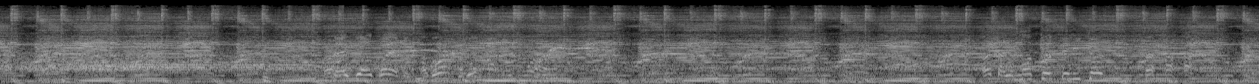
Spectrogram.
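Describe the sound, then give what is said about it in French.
An audience cheers and shouts as it climbs onto the stage to join BBD and a DJ at the end of a show, a dense, loud, unbroken crowd roar with voices throughout. “Comment se termine le show? Comme ça. Avec BBD et un DJ sur scène et tout le public qui monte sur la scène et qui vous rejoint.”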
